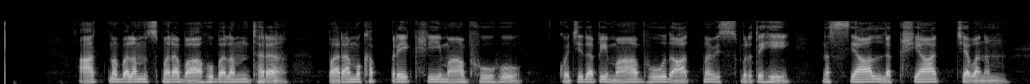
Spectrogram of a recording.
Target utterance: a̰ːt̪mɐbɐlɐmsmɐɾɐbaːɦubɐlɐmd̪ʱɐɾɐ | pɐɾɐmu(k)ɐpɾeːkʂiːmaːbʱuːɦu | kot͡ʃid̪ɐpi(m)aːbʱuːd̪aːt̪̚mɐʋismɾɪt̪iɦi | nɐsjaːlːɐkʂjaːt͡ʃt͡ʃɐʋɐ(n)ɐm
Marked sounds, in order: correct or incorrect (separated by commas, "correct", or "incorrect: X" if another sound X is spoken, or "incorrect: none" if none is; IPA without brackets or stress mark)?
incorrect: kʰ, correct, correct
